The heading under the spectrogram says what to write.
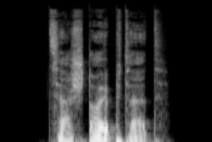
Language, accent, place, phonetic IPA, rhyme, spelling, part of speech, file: German, Germany, Berlin, [t͡sɛɐ̯ˈʃtɔɪ̯ptət], -ɔɪ̯ptət, zerstäubtet, verb, De-zerstäubtet.ogg
- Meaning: inflection of zerstäuben: 1. second-person plural preterite 2. second-person plural subjunctive II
